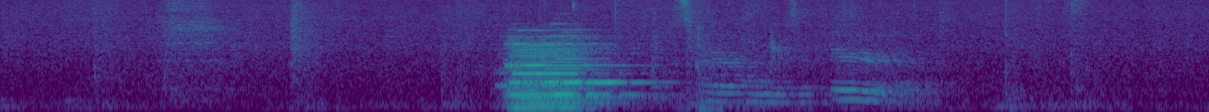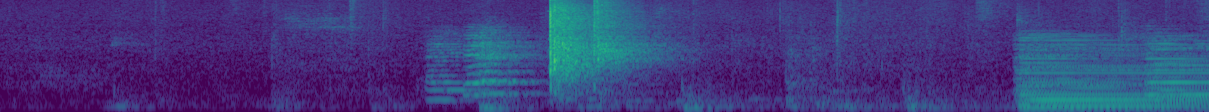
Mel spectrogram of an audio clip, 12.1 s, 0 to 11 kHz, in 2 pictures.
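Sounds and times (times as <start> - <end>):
sharp hand clap: 8.8 - 9.4.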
